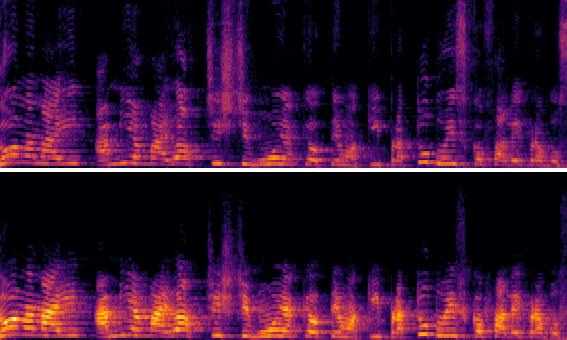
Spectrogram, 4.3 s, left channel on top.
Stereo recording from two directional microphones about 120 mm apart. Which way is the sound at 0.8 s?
10° left (ahead or behind).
